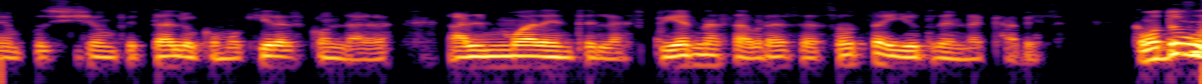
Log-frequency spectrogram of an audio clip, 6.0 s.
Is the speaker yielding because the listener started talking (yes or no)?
yes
